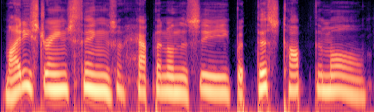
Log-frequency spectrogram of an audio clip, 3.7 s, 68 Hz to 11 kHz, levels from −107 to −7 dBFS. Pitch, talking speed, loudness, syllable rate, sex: 175 Hz, 190 wpm, -18 LUFS, 4.6 syllables/s, male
